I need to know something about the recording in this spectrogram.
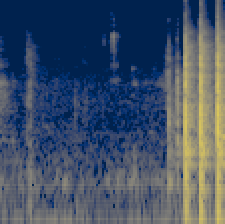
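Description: A quiet stretch with a few faint ticks, then a quick cluster of sharp computer-mouse clicks near the end as the presentation slide is advanced.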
